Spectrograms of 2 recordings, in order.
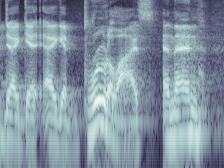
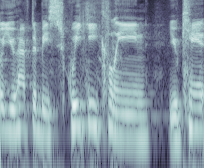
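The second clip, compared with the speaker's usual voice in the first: ordinary talk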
